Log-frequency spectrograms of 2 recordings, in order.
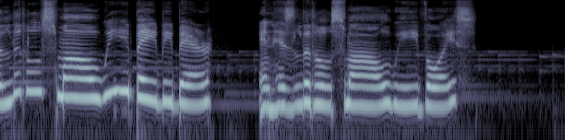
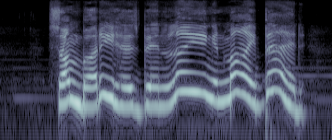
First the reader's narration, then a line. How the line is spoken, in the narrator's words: said the great, huge Papa Bear in his great, rough, gruff voice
